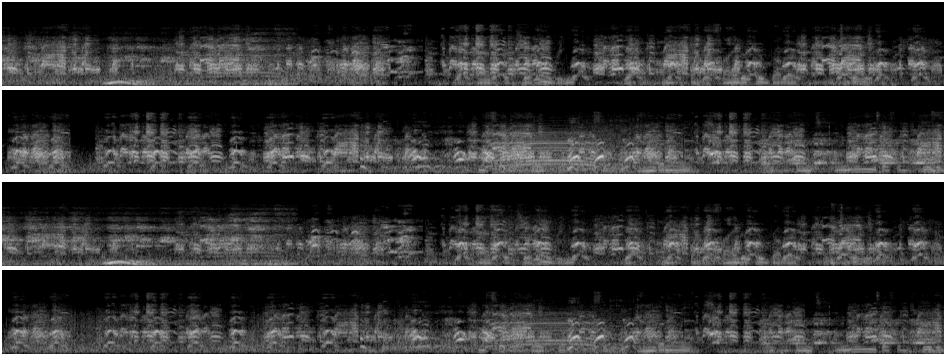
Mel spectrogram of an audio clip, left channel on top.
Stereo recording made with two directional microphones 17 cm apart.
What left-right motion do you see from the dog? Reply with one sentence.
In this clip you hear the dog move to the left.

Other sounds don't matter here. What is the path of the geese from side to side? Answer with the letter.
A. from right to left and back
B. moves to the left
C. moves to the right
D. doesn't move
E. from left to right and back
D.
